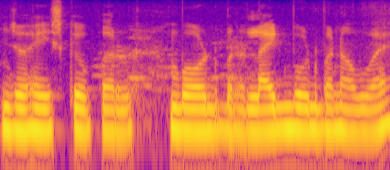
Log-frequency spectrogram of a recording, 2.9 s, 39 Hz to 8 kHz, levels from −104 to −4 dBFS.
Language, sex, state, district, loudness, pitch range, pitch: Hindi, male, Chhattisgarh, Korba, -15 LUFS, 130-140 Hz, 135 Hz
